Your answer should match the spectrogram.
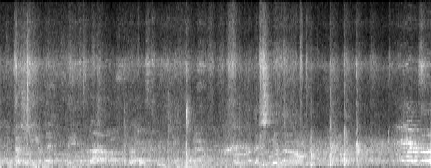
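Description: Quiet, indistinct voices with no clear words, running on and off.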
